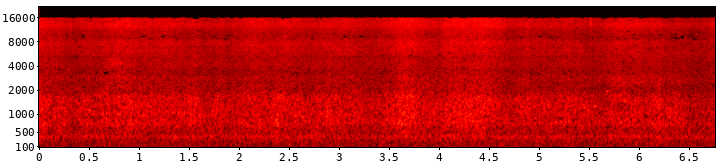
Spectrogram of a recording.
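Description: Wind buffeting the microphone and water rushing past a moving ferry, with the ferry's engine running as a steady low hum underneath.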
